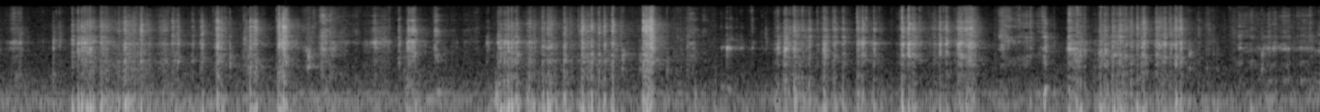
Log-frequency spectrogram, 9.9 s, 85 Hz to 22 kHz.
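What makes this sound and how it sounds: A small metal blade with a purple handle scrapes a crumbly orange-pink compressed powder bath bomb ball. The result is a steady run of dry, bright scratching and crackling strokes, with brief louder rasps standing out near 2 and 5 seconds.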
